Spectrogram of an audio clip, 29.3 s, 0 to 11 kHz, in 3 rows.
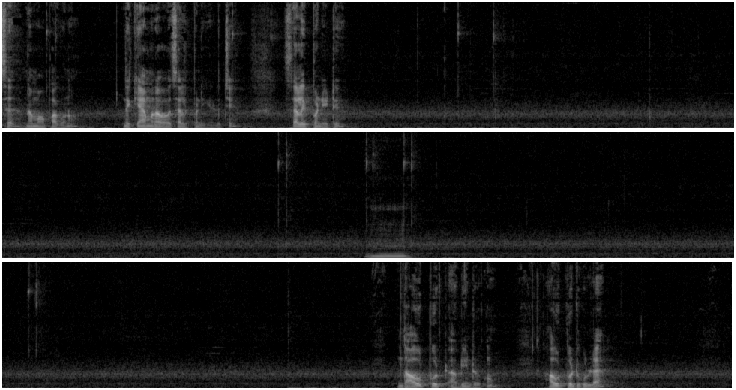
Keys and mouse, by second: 7.8-29.2 drag.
